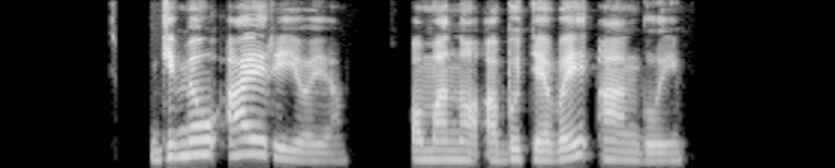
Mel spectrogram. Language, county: Lithuanian, Šiauliai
